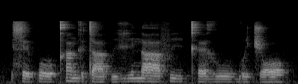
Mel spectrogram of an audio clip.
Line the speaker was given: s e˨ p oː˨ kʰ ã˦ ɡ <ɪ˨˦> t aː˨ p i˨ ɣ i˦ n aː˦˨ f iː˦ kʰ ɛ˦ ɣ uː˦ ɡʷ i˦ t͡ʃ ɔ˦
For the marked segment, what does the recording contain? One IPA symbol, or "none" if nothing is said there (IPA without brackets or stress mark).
ɪ˨˦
